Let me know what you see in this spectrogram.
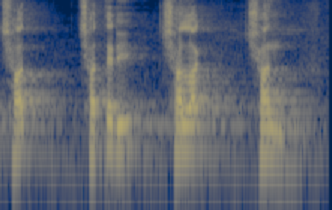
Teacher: छ का उच्चारण जुबान तालु से मिलकर अलग होते ही ध्वनि के साथ मुंह खुलने से इसका उच्चारण होता है।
